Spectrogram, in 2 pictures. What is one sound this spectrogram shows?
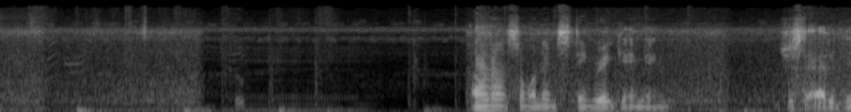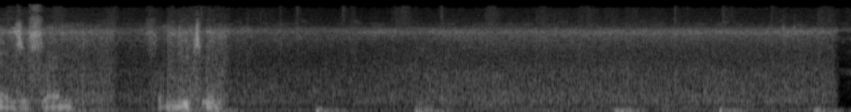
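Footsteps rustle through grass and leaves.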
